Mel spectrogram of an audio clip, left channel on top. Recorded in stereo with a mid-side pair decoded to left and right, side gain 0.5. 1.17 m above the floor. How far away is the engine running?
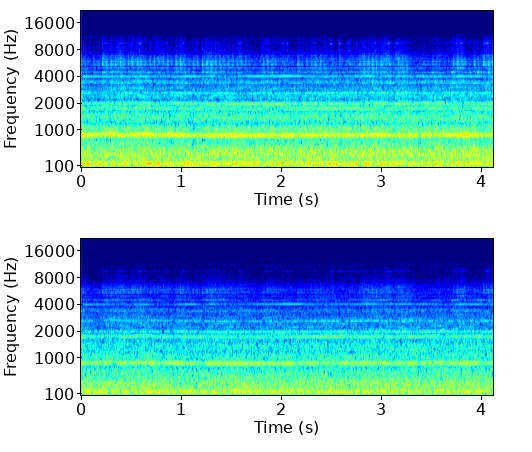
About 4 m.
